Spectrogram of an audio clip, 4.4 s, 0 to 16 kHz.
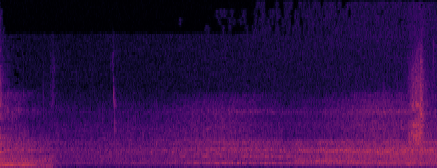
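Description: Faint sound of 1968 muscle-car V8 engines running, slowly growing louder, heard as film soundtrack playback.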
